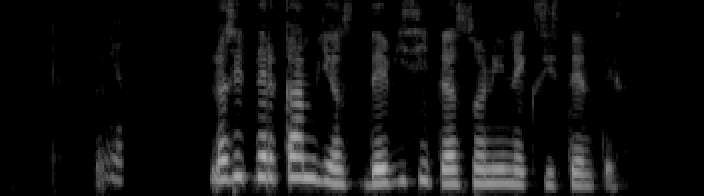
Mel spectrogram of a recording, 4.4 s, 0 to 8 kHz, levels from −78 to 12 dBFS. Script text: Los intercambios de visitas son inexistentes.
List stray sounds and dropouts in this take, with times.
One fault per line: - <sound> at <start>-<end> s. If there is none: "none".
- laugh at 0.6-0.8 s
